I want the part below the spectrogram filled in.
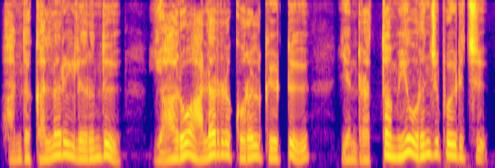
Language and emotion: Tamil, fearful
